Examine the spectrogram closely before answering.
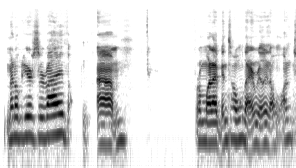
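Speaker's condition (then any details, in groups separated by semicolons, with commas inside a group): Cerebral palsy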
